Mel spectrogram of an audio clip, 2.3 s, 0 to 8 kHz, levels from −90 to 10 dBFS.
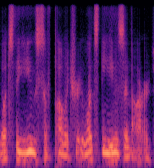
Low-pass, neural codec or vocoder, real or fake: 7.2 kHz; codec, 16 kHz, 1 kbps, FreqCodec, smaller model; fake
